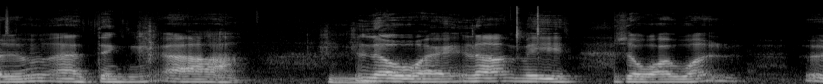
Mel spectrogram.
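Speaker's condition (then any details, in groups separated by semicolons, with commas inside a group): ALS; bulbar onset, slurred speech first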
